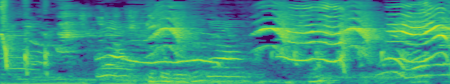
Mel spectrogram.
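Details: Chatty pet Indian ringneck parakeet voicing high, nasal, word-like phrases that rise and fall, delivered in two connected bursts with faint low room hum.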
